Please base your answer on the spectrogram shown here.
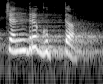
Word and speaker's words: Chandragupta: सो हाउ वी can pronounce them? King Nanda of Magadh. Second, चंद्रगुप्त, CHANDRAGUPTA, CHANDRAGUPTA, चंद्रगुप्ता.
